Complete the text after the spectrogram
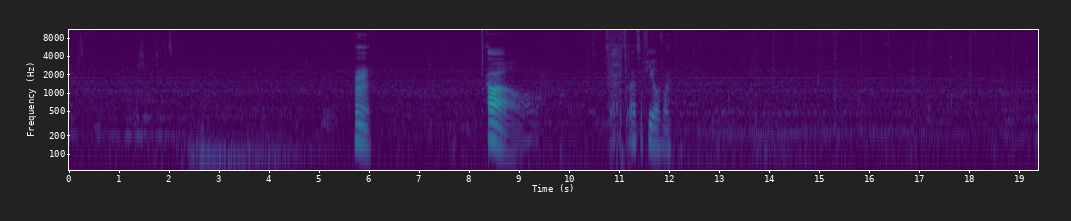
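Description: Tall grass rustles as a person crawls through it.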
